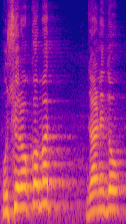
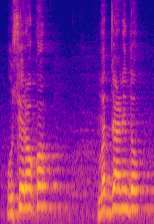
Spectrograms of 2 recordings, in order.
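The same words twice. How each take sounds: First: There is a pause after मत. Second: There is a pause after रोको.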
